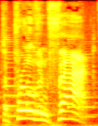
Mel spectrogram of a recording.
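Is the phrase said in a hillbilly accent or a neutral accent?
hillbilly. It is said in a put-on hillbilly accent. "give me like a hillbilly version"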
